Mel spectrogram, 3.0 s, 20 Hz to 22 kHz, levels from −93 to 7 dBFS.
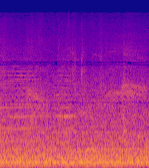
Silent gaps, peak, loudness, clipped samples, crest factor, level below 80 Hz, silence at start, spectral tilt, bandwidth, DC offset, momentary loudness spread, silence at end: none; -8 dBFS; -21 LUFS; under 0.1%; 12 dB; -42 dBFS; 0 s; -7.5 dB/octave; 13 kHz; under 0.1%; 1 LU; 0 s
